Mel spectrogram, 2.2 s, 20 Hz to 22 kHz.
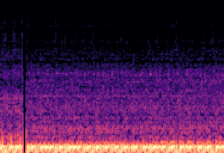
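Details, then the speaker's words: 2001 Suzuki Bandit 1200S four-cylinder before carb sync, vacuum gauges showing carbs way off: warm idle with uneven, lumpy low burble and wavering beat instead of even patter; carburetors out of sync, about to be adjusted. "all righty then as you can see these things are way off so I'm going to fiddle with them"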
